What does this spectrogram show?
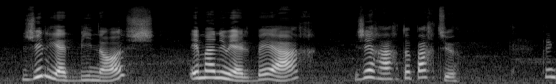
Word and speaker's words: Juliette Binoche: E algumas atrizes famosas, como Catherine Deneuve, Brigitte Bardot, Audrey Tautou, Juliette Binoche, Emmanuel Béart, Gérard Depardieu.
